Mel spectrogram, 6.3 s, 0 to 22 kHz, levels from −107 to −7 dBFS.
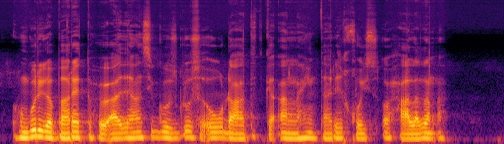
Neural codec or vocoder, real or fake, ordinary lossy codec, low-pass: none; real; none; none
